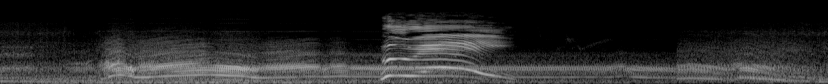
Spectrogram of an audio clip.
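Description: A truck engine roars as it drives past.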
